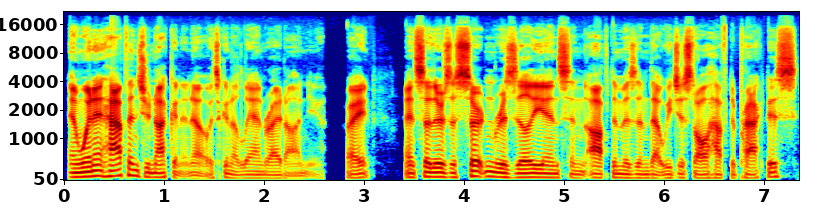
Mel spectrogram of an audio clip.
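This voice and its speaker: A man's voice: sits low, expressive, brisk, a bit bright, smooth, no room sound, clean studio sound. A man co-hosting a podcast, talking frankly in casual chat, swearing now and then and often restarting his sentences. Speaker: podcast co-host.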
